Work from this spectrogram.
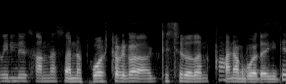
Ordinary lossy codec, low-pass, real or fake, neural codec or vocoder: none; 7.2 kHz; fake; codec, 16 kHz, 1 kbps, X-Codec, HuBERT features, trained on general audio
